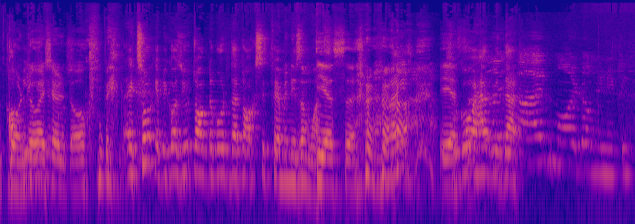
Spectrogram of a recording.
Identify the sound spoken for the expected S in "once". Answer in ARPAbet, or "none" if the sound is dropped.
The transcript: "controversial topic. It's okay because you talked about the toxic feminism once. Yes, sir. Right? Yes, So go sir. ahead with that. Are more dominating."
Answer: none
